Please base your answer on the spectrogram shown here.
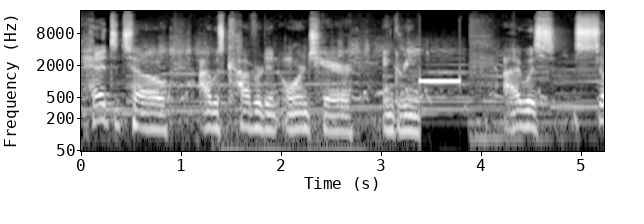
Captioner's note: beep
